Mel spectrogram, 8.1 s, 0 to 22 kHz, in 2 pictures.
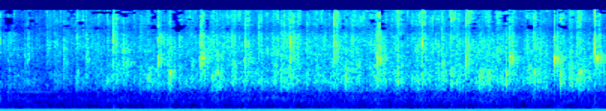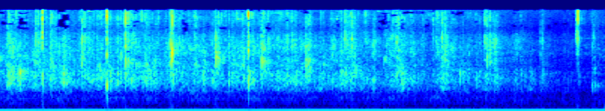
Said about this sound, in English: During the last academic year, NBC has helped over 950 individual students prepare for Christian ministry through its degree and non degree programs and I think that deserves a round of applause.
